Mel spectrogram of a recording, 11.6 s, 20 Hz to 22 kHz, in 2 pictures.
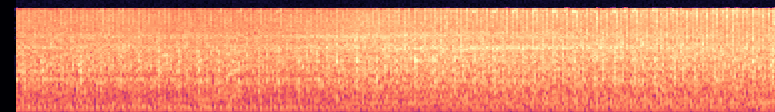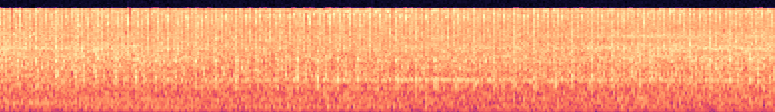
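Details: BMW E36 M3 3.0 S50 petrol six at low revs: steady light ticking about three a second over a hissy note, knocking from around the inlet manifold; cause unknown.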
